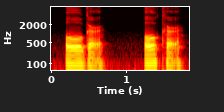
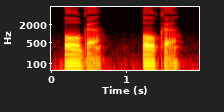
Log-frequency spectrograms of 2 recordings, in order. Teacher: the final vowel that replaces the r is the same vowel that French uses in words like je, me, de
